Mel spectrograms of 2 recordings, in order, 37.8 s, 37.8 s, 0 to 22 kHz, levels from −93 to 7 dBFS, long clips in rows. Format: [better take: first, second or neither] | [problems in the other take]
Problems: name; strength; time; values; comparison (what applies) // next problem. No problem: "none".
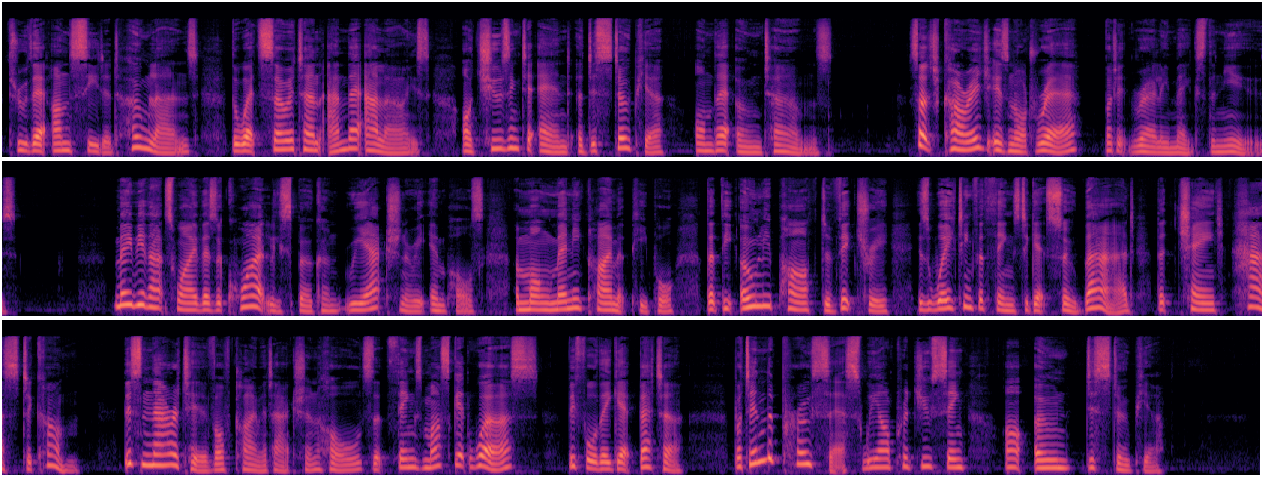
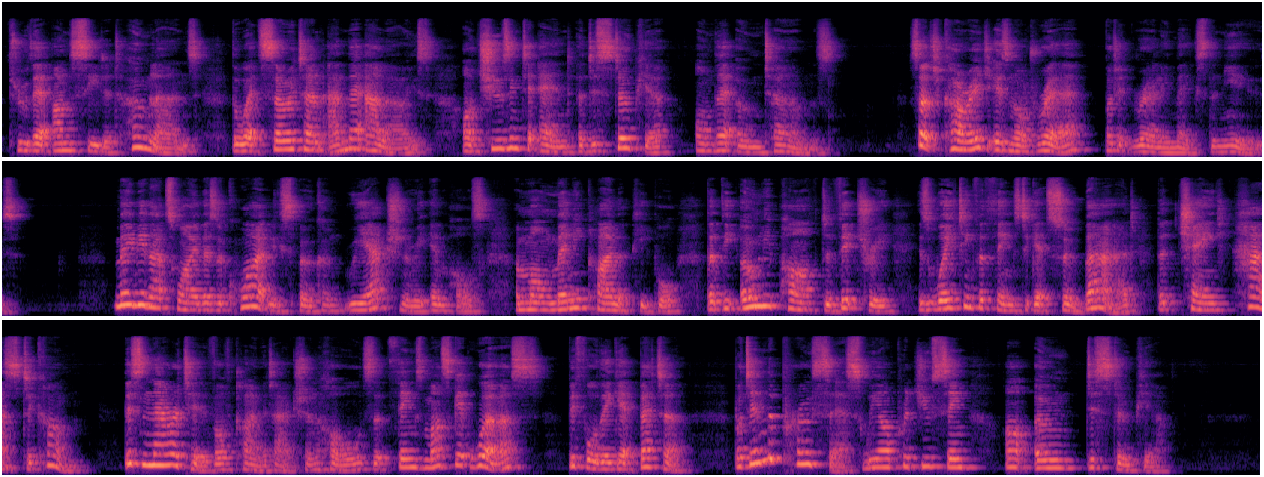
first | room echo; slight; dies away in 0.3 s // off-mic speech; far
